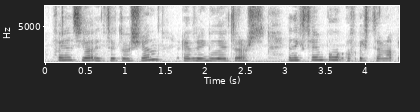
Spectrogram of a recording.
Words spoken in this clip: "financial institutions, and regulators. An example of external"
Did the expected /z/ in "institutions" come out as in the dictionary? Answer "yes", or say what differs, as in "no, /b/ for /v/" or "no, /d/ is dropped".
no, /z/ is dropped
